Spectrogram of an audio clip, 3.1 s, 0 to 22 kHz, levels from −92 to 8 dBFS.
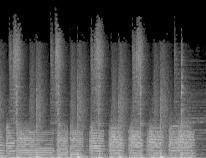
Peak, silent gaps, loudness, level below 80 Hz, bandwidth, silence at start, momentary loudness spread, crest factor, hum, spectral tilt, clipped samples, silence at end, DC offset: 0 dBFS; none; -17 LUFS; -22 dBFS; 19.5 kHz; 0 s; 2 LU; 16 dB; none; -4.5 dB/octave; under 0.1%; 0 s; under 0.1%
